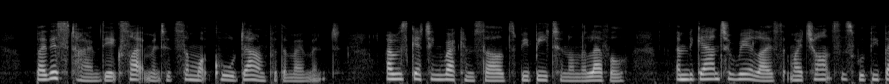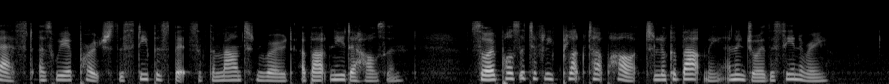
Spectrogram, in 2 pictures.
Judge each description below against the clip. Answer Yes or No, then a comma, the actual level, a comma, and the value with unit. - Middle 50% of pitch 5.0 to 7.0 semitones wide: No, average, 4.4 semitones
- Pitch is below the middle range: No, high, 205 Hz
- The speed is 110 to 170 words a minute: No, average, 200 wpm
